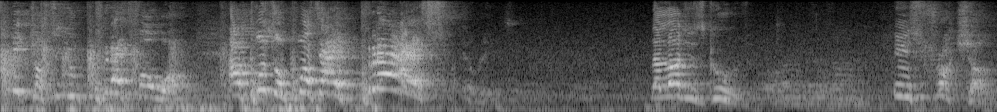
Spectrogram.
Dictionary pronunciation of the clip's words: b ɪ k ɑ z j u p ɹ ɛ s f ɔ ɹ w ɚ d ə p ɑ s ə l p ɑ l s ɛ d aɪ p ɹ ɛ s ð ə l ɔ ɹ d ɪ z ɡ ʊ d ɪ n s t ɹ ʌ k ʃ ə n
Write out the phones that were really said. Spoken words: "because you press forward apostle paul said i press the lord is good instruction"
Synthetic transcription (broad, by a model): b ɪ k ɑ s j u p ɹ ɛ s f ɔ w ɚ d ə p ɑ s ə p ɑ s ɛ aɪ p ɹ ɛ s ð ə l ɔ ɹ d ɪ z ɡ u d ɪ n s t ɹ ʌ k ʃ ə n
